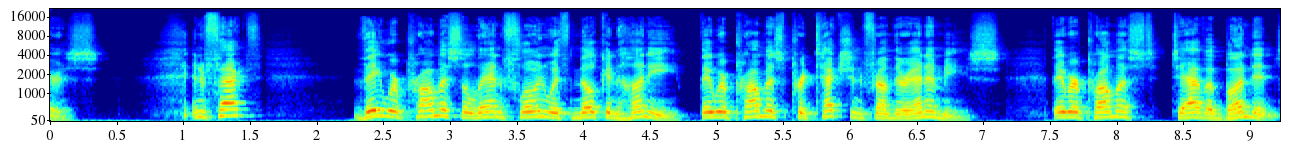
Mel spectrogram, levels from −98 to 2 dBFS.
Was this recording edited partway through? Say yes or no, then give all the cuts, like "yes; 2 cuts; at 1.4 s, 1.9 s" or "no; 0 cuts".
no; 0 cuts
